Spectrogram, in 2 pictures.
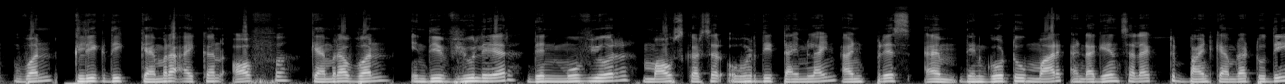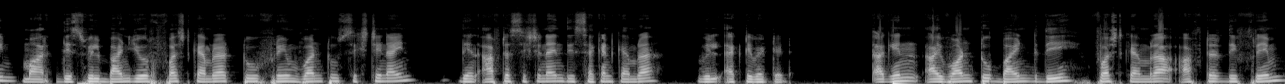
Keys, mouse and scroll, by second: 3.4 click, 6.5 m, 7.8-10.9 drag, 13.6 space, 23.7 space.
